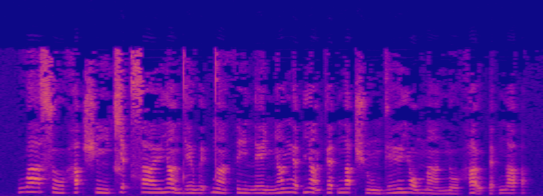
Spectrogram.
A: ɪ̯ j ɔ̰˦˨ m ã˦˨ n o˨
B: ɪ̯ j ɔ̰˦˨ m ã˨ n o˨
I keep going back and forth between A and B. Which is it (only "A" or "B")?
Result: B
